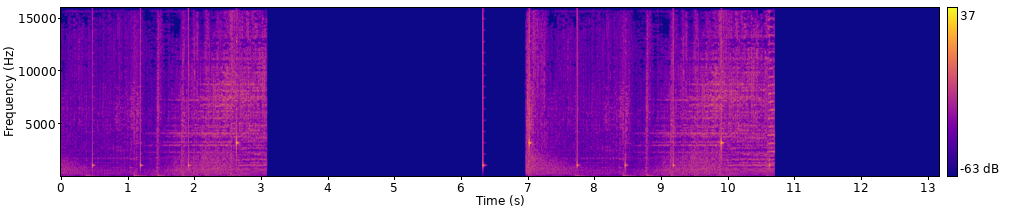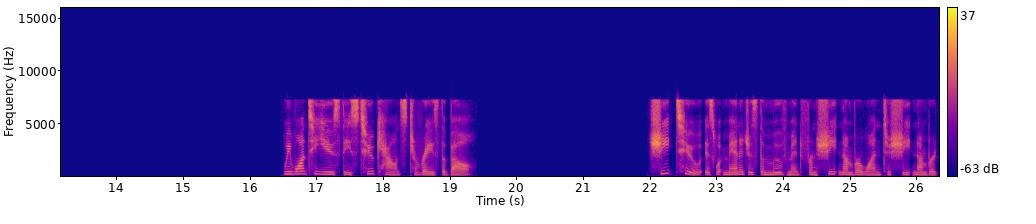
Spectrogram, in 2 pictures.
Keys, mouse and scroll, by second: 3.4 space, 6.3 space.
